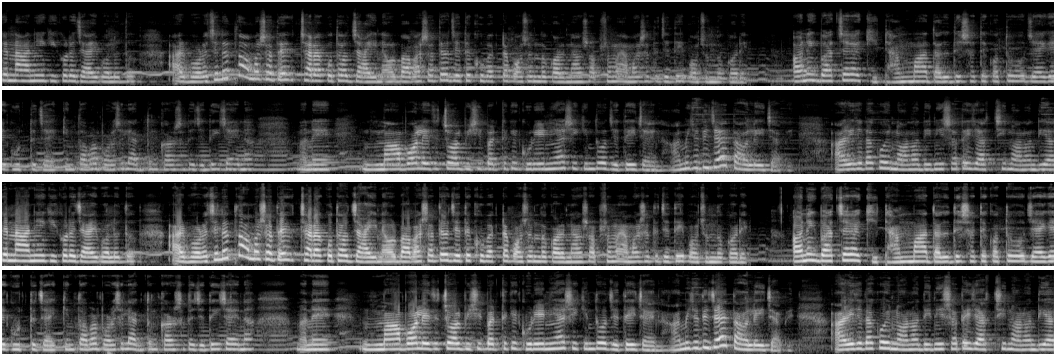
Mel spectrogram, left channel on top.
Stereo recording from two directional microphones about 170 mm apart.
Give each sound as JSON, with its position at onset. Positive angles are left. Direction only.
{"t": 0.0, "sound": "a woman's voice", "side_deg": -35}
